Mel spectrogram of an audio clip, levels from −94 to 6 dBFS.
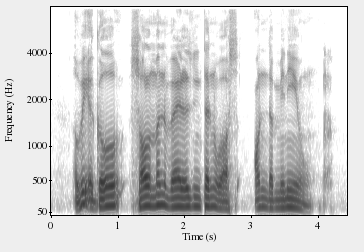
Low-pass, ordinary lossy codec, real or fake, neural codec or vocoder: none; none; real; none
